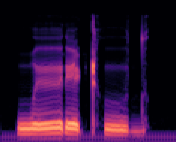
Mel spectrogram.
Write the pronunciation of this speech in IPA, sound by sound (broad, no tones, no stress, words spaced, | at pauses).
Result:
wɘːɾe ʈʰud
